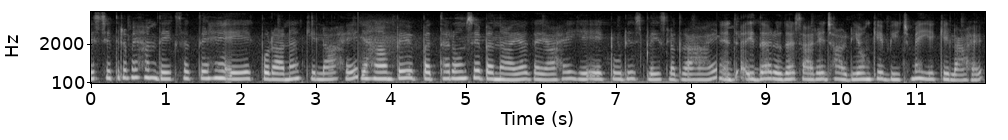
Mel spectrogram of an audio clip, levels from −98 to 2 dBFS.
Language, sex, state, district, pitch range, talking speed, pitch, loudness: Hindi, female, Uttar Pradesh, Etah, 245-275 Hz, 175 wpm, 260 Hz, -26 LUFS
